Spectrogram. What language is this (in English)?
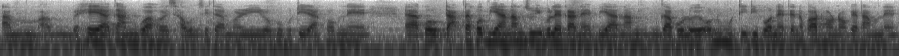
Assamese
